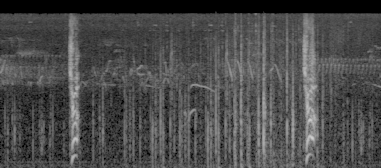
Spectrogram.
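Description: A horse neighs loudly.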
